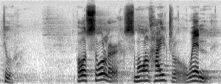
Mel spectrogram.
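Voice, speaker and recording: A woman talks at a very slow pace. Her voice has vocal fry. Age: 80s+. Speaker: elder speaker. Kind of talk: speech at ceremony.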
